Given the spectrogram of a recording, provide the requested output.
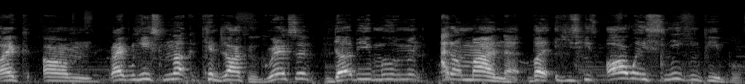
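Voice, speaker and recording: A man with a high pitch talks at a fairly slow pace, with hardly any pauses and ordinary pitch variation. Music plays in the background. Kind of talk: casual anime commentary.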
